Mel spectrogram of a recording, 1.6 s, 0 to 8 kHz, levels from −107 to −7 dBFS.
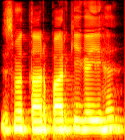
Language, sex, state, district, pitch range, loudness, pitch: Hindi, male, Jharkhand, Deoghar, 150-160 Hz, -15 LUFS, 150 Hz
